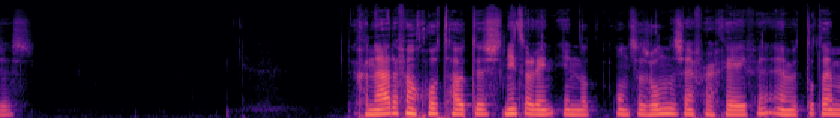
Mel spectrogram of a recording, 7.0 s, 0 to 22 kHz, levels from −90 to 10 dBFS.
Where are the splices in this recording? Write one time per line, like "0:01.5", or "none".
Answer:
none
